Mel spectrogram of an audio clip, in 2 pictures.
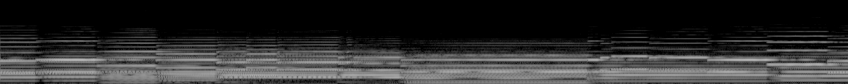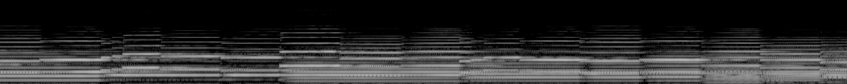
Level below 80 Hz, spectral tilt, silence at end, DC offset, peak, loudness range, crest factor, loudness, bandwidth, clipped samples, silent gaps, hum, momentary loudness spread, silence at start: -52 dBFS; -6.5 dB/octave; 0 s; under 0.1%; -12 dBFS; 3 LU; 12 dB; -24 LUFS; 6.6 kHz; under 0.1%; none; none; 5 LU; 0 s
